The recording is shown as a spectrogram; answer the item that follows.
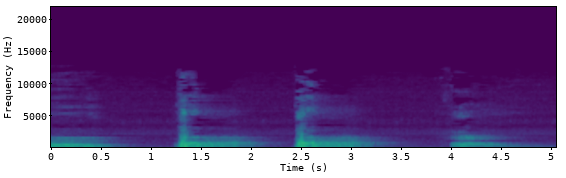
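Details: A Basset Hound left alone in the house with separation anxiety gives loud, mournful baying howls, each breaking off and repeating about every second, while pacing, whining and barking after the owners leave.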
